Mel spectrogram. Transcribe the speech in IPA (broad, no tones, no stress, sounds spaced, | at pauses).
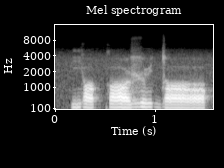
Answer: j ɔ k ɔ ʐ ʉ d ɔ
